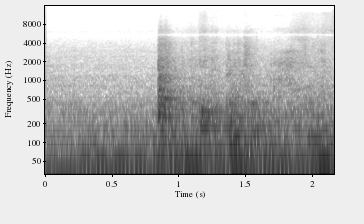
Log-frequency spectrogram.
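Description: A heavy steel tool chest rolling on 55D-durometer caster wheels across a concrete floor, a low steady rumble, with a single sharp knock about a second in.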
